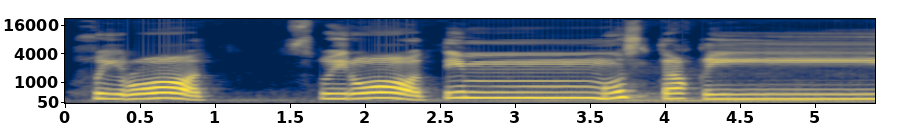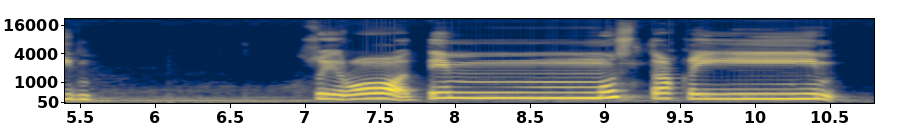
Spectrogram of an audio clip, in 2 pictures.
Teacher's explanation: میم مشدد ہے، اس پہ گنہ ہوگا 2 سیکنڈ کا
